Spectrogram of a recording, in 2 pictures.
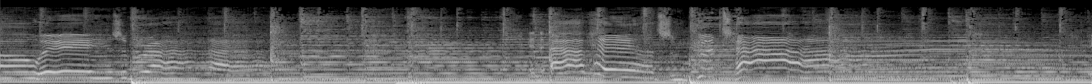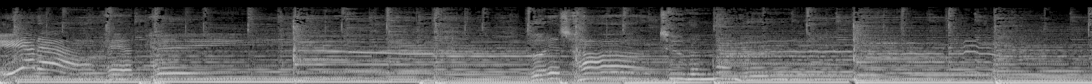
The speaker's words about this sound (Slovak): Takže dáme, ak sa to mi to podarí, dúfam, že áno, dáme ešte jednu pesničku a budeme sa počuť po nej znovu.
